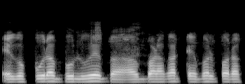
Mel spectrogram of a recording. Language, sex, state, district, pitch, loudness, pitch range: Bhojpuri, male, Uttar Pradesh, Ghazipur, 130 Hz, -15 LUFS, 125-135 Hz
